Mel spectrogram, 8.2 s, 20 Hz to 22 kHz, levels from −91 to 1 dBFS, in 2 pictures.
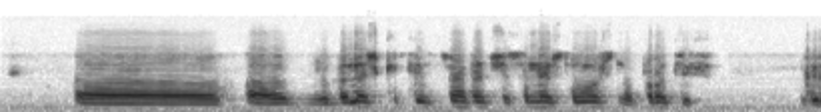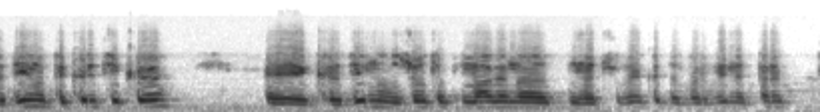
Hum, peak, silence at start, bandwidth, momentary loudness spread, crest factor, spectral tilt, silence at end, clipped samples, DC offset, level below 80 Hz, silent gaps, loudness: none; -4 dBFS; 0.05 s; 9.6 kHz; 10 LU; 18 dB; -4.5 dB/octave; 0.15 s; under 0.1%; under 0.1%; -58 dBFS; none; -23 LUFS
